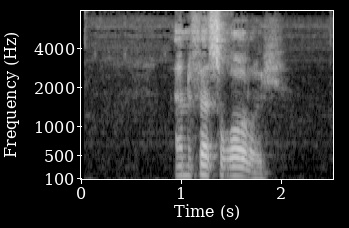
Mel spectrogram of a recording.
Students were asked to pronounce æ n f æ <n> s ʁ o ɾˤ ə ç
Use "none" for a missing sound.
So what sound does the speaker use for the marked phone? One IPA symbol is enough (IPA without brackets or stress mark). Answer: none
